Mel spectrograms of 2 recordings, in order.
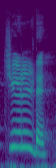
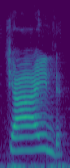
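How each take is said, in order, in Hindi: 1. स्वर 'ih' जैसा सुनाई देता है। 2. स्वर 'eye' जैसा सुनाई देता है। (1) "जो कि गलत है" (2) "आई से पढ़ते हैं"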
